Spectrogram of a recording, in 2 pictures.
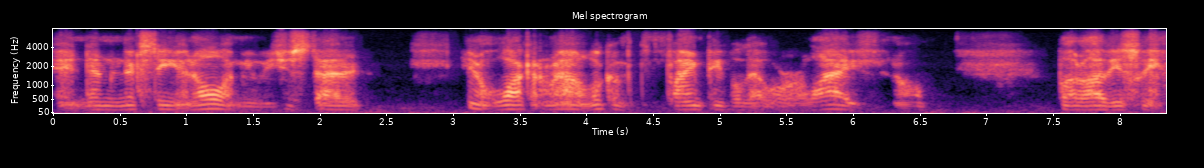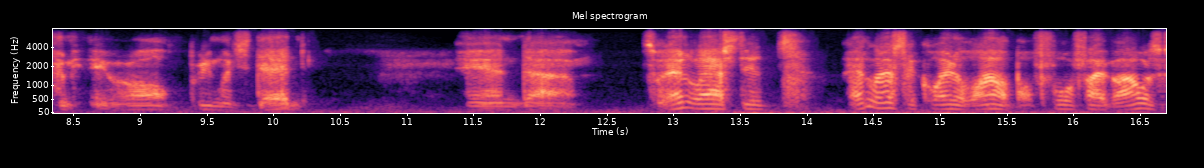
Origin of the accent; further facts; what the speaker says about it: Cambridge, Massachusetts, United States; I grew up in Cambridge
